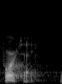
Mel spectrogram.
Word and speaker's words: Forte: Yeah, it's Will Fort. – Yeah. Will Forte? – Forte. I said that wrong.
